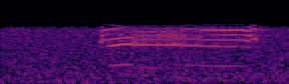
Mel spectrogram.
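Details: Squirrel heard from a patio, making what sounds like hiccups: a single tonal, slightly nasal note with bright stacked overtones lasting under a second over faint background hiss.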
